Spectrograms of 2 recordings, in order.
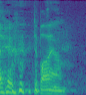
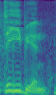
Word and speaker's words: Debian: Dubaiyam. – What? – Everyone just pronounces Debian in a different way. – Dubaiyam. – Dubaiyam. – It's Debian. Debian. Dubaiyam. – But it's Debian.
